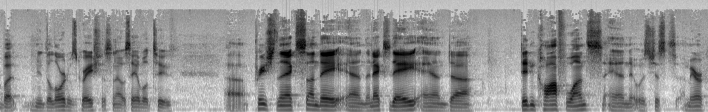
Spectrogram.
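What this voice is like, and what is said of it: Slightly rough, hoarse voice. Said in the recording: “my voice is a little rough ... I've been struggling with some kind of irritation for a number of weeks, but it's way better”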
